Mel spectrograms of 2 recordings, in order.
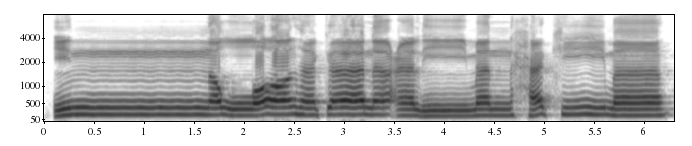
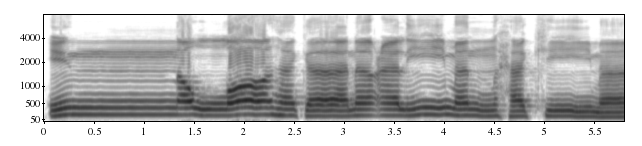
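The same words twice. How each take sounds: Both takes have the same delivery.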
